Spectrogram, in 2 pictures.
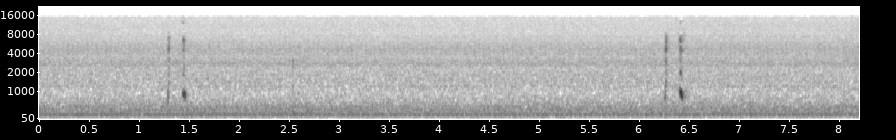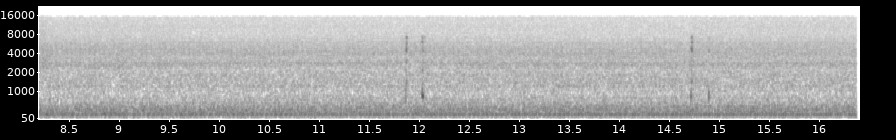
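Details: Newborn baby, 1–2 weeks old, with hiccups: faint, sharp little hiccup sounds at irregular intervals, about four in 16 seconds, over a steady background hum.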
